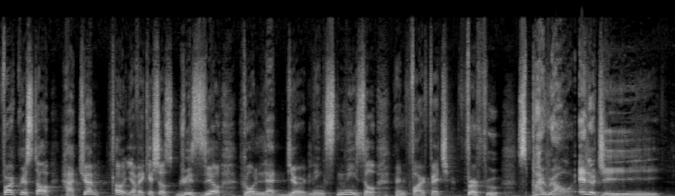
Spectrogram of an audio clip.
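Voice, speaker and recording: A young man with a Quebec French accent, his voice slightly hoarse from shouting, excitedly opening card packs, rattling off card names and breaking into laughter. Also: fairly high pitch, a little slow.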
